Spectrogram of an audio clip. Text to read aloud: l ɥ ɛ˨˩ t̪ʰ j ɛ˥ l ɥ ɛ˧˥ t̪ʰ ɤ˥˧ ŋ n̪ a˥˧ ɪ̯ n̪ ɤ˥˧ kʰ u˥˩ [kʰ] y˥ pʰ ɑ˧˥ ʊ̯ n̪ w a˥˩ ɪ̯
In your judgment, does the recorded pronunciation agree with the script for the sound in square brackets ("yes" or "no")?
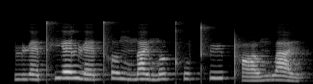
no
